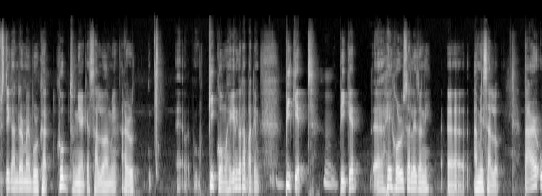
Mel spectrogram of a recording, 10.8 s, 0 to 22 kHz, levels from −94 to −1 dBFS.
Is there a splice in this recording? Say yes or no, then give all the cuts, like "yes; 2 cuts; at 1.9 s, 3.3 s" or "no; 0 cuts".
no; 0 cuts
